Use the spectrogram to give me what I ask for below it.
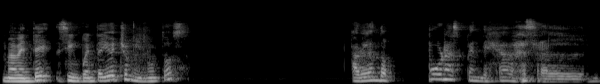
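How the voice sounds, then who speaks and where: A man's voice: a little high, animated, measured pace, a little mellow. A man with a Mexican accent hosting a casual podcast, reading live comments in a teasing, mock-formal way.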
